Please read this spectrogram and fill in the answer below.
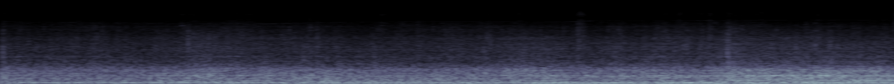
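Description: A semi truck's diesel engine running with a steady low hum, heard from inside the cab.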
